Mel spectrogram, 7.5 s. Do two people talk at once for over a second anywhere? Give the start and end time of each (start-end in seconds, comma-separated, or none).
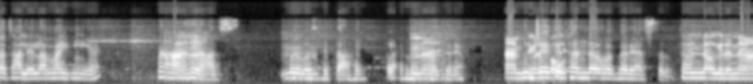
none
